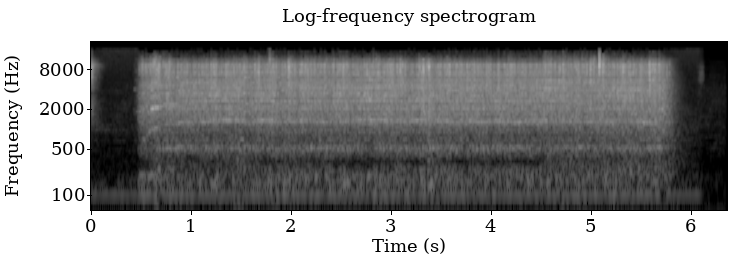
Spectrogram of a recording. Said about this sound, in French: Donc là, je me suis axé sur la finesse de mouture 2. Et ensuite, je mets mon café dans ma trémie et c'est parti pour l'expérience. Le porte fil se met en dessous du moulin et va moudre automatiquement dedans.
